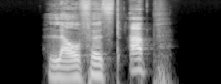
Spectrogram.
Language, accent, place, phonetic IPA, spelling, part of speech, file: German, Germany, Berlin, [ˌlaʊ̯fəst ˈap], laufest ab, verb, De-laufest ab.ogg
- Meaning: second-person singular subjunctive I of ablaufen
